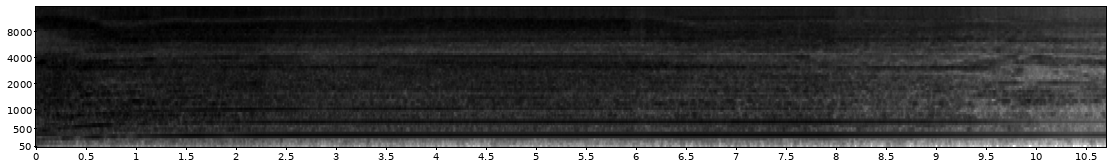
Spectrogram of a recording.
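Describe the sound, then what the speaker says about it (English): A router mounted in a router table spins at a steady high-pitched whine, loud and close, then winds down over the last few seconds. "I'm plugging my router in"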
